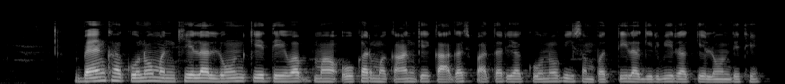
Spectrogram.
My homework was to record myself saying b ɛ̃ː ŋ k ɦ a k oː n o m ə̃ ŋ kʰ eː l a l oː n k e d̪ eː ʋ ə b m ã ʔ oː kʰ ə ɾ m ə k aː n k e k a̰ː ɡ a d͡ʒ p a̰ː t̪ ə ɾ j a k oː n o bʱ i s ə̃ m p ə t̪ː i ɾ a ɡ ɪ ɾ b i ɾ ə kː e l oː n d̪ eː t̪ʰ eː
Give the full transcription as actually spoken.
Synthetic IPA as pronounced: b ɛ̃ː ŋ k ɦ a k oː n o m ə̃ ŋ kʰ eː l a l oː n k e d̪ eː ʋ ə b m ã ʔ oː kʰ ə ɾ m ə k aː n k e k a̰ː ɡ ə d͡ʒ p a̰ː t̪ ə ɾ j a k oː n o bʱ i s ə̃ m p ə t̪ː i l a ɡ ɪ ɾ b i ɾ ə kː e l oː n d̪ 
